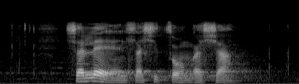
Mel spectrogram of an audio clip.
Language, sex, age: Tsonga, male, 21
